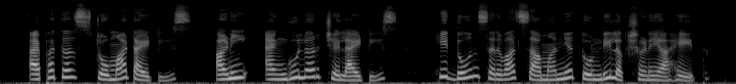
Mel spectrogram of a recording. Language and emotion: Marathi, neutral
